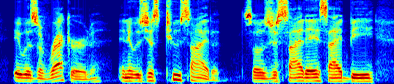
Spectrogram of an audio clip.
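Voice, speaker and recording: A man with a normal speaking voice, medium pitch and ordinary pitch variation at a fairly quick pace, in a very clean, dry, close recording with no echo and a silent background. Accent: American. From US, rural farm town. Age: 40s. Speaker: film website co-creator. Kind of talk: casual chat.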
